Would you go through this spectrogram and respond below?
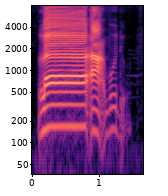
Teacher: La a'budu, la awalnya 2 harokat bertemu dengan hamzah pada lain kata. Maka la-nya dipanjangkan sepanjang 4 atau 5 harokat. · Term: mad jaiz munfasil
